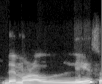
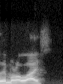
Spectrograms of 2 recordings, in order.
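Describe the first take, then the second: First: DEMORALIZE ending in a long "ee" sound; last syllable as "leez". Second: DEMORALIZE ending in an "eye" sound; last syllable as "lice". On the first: Learner offers one possible pronunciation, ending in "leez". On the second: Learner offers the other pronunciation to check, ending in "lice". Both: Shown as a demonstration.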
